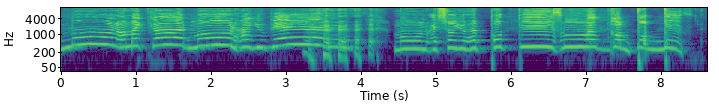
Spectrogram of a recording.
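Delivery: very high, put-on auntie voice. Imagining how they'd sound with high estrogen, greeting someone called Moon: imagined high-estrogen voice. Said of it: "what I would sound like with high estrogen".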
